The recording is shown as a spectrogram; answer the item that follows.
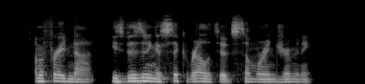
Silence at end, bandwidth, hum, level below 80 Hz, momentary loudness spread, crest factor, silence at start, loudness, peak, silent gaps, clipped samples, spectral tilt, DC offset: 0.55 s; 11 kHz; none; -60 dBFS; 8 LU; 16 dB; 0.35 s; -27 LUFS; -12 dBFS; none; under 0.1%; -4.5 dB/octave; under 0.1%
